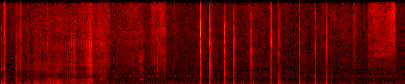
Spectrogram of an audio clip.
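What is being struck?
Closed steel kitchen scissors with plastic handles.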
